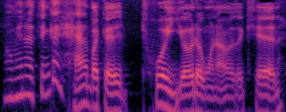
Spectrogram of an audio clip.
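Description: A man's voice: mid-range voice, sing-song, fast talker, a little mellow, no room sound. A man joking and swearing casually as he comments on a film with a friend. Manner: jokey, swears a lot, acts out silly quoted voices. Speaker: co-host watching a film. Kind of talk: casual movie commentary chat.

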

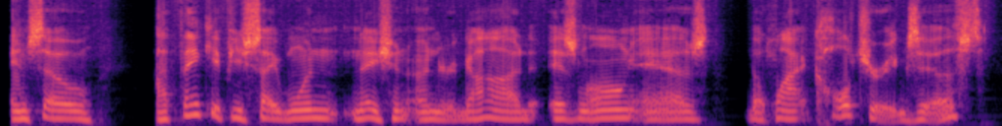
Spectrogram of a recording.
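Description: A Texas man with a matching accent talks in an unhurried, mid-range, gravelly voice, captured in a dry recording. As a panel guest in a candid discussion, he speaks earnestly and with emphasis, occasionally performing the voices he quotes.

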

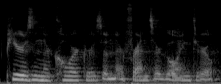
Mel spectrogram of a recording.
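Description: A woman interviewing a guest, asking questions in a gentle, earnest way. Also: mid-range voice, fairly even intonation, quick pace, vocal fry. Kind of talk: conversational interview.

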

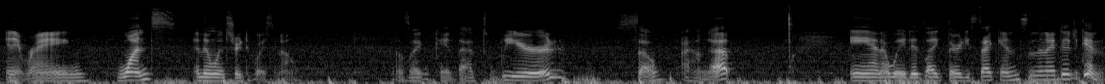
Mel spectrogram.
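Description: A woman's voice: fairly low pitch, vocal fry, background noise. A young adult woman casually retelling a story, candid and profane, acting out both sides of phone calls in slangy, exasperated talk.

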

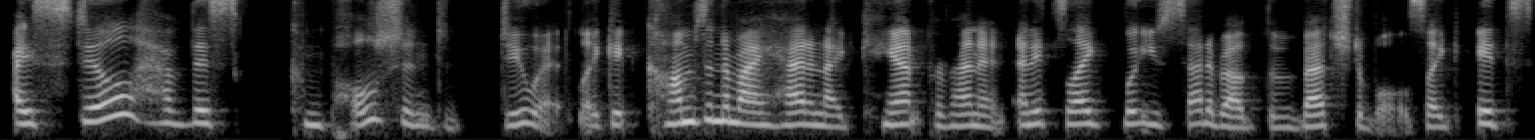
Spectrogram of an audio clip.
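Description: A woman's voice: a little high, fairly bright tone, no echo, clean studio sound. A young woman in her twenties on a podcast panel, talking candidly and reflectively, with many likes. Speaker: podcast panelist, grad student. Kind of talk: casual podcast chat.

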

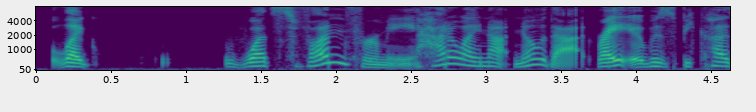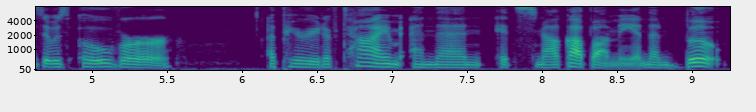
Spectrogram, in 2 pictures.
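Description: With a lowish voice recorded in a clean studio without echo, a woman in her thirties hosts a wellness podcast. Her voice is slightly congested from allergies, and she talks casually and warmly to listeners, encouraging them and asking them questions.

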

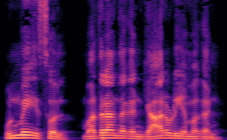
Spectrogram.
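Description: A man's voice: mid-range voice, normal speed, a bit bright, lightly acted. A man voicing a stern male spy who threatens a captive for the truth.

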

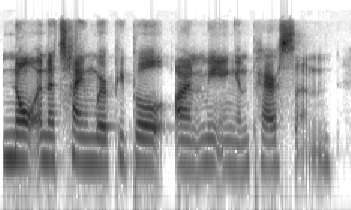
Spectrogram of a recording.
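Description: Brief: Scottish woman, podcast host, giggly and eager, relaxed conversational delivery. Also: fairly low pitch. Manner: giggly, eager, quick to laugh. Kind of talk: casual podcast chat.

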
